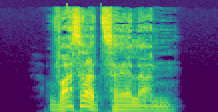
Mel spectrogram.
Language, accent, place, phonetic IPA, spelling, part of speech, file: German, Germany, Berlin, [ˈvasɐˌt͡sɛːlɐn], Wasserzählern, noun, De-Wasserzählern.ogg
- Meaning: dative plural of Wasserzähler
